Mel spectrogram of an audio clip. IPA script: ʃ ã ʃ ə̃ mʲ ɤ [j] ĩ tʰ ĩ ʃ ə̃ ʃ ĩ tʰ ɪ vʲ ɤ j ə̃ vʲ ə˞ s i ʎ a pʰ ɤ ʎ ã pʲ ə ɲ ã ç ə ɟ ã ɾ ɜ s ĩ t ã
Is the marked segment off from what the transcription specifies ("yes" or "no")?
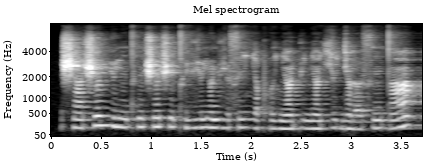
no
